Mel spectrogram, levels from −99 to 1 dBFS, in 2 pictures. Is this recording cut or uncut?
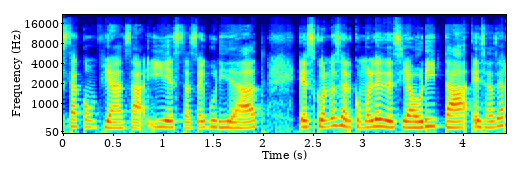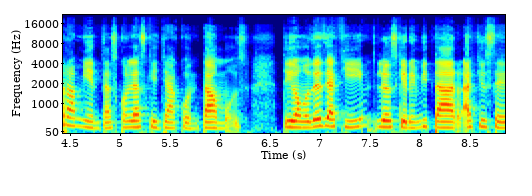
uncut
